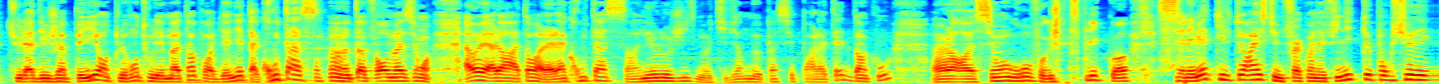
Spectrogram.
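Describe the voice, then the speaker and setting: Sardonic man with a dark, mellow voice. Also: medium pitch. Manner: sardonic, joking, gloomy gravedigger tone; chatty, full of asides and fillers. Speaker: motorcycle news host. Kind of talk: casual chatty news commentary.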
